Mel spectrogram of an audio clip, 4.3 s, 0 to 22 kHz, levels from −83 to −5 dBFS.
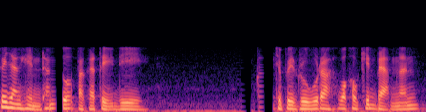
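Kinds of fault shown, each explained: Packet loss with pitch repetition: chunks of audio went missing and the decoder filled each hole by looping the last pitch cycle, letting it decay over roughly 50 ms. Here it strikes at 0.48 to 0.72 s and 2.38 to 2.74 s, with runs up to 120 and 140 ms, so the buzzy hold fades into brief silence. A spectrogram shows frozen, evenly spaced harmonics, then a blank gap. The waveform shows identical repeating cycles shrinking to flat.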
